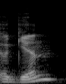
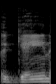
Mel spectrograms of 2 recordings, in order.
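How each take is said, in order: First: It is said in the speaker's usual way. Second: It is said the way Canadians say it.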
